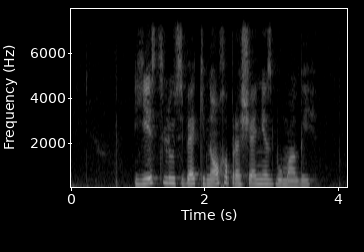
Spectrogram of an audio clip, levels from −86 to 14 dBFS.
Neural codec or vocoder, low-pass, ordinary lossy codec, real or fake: none; 7.2 kHz; AAC, 48 kbps; real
